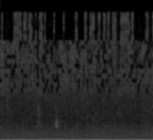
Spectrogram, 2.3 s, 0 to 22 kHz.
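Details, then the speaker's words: Dominion Electrohome TR50 console receiver, BSR 610 record player with newly installed cartridge: loud steady low hum with even overtones on the dead channel turned up, indicating an open circuit, a floating amplifier input. "so this powerful hum is also indicating an open circuit in the uh to me that's what it's indicating"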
